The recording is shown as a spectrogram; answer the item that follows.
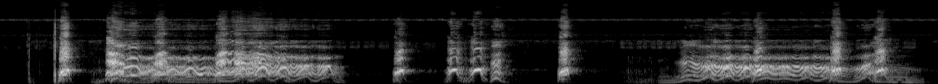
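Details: Dog giving sharp barks mixed with long wavering, drawn-out howling whines lasting two to three seconds each. A thin steady high tone runs underneath.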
